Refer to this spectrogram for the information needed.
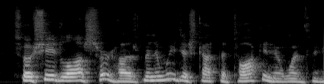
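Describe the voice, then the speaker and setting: With an American accent, a man speaks at a moderate pace using lively intonation. His voice is somewhat breathy, with a dark, mellow tone. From Minnesota. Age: 80s+. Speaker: war veteran. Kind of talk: interview answer.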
